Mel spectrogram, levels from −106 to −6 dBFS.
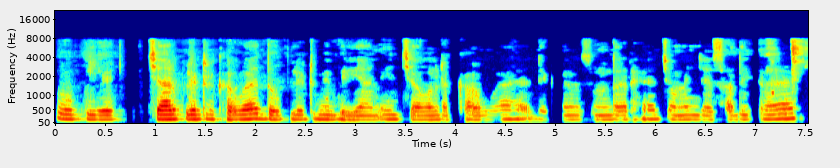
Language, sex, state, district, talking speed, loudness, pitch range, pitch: Hindi, male, Bihar, Purnia, 200 wpm, -23 LUFS, 150-160 Hz, 155 Hz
